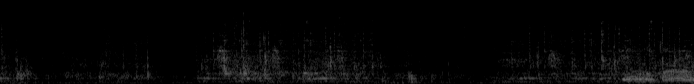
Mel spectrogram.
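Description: A sewing machine stitches over the seam of a drop-in lining, its motor running in a steady mechanical whir that fades briefly around the two-second mark before continuing at a moderate level.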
